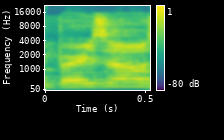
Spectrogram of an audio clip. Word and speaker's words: Burza: So, wait, Burza or Buja? Which do you prefer? Burza is the Polish pronunciation. People call me Burzo, so whatever is easier for you I works for like me.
